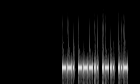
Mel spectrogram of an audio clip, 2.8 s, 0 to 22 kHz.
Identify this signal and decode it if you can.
Morse code, heard as a keyed tone, about 46 wpm, 700 Hz. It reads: G8LU
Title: DXCC-100 Call Signs - 4 Characters - 45wpm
